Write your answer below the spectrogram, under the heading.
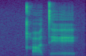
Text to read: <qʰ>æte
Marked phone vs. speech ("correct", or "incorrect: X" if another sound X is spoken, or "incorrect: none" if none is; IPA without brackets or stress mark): correct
